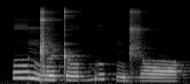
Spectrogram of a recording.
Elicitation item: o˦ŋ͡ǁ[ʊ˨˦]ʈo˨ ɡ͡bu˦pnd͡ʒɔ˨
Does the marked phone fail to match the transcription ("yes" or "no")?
yes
